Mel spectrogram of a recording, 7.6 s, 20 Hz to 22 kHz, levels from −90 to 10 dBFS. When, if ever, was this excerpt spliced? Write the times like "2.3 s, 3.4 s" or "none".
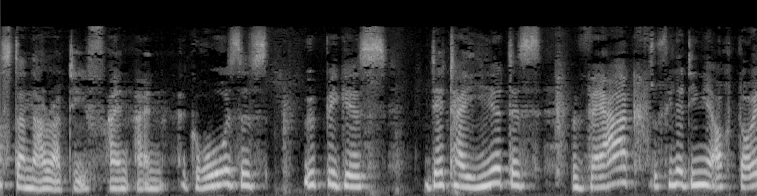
1.0 s, 6.5 s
